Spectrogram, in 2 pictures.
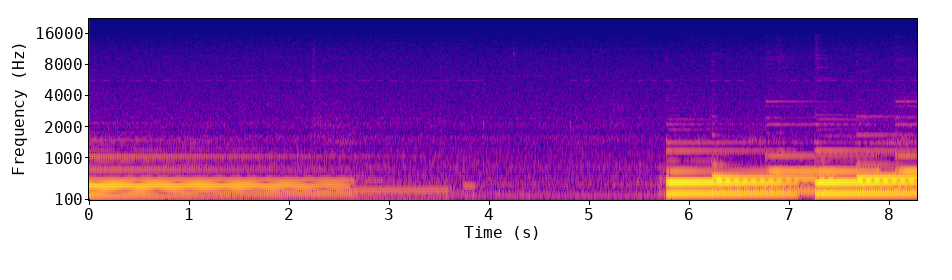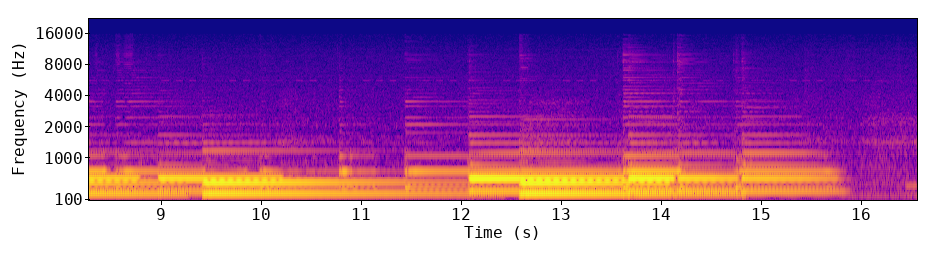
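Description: Electric guitar chords. A chord rings and fades away over about three seconds, then after a short pause a series of chords is picked, a new one about every second, each left to ring.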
